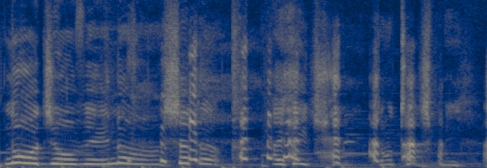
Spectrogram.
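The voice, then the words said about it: Imitates another person's voice. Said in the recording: “You sound just like her. ... that's one impersonation that you can do correctly”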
